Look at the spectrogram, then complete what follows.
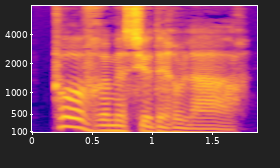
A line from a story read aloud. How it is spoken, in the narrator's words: he sighed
